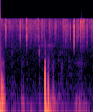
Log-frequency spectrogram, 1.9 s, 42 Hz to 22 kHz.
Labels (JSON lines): {"label": "biophony, double pulse", "recorder": "SoundTrap 300"}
